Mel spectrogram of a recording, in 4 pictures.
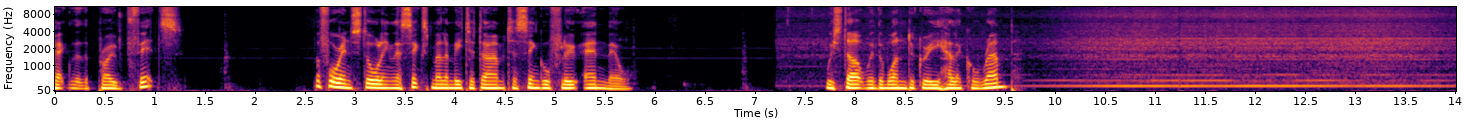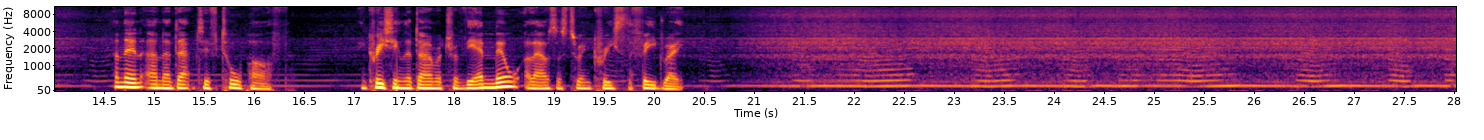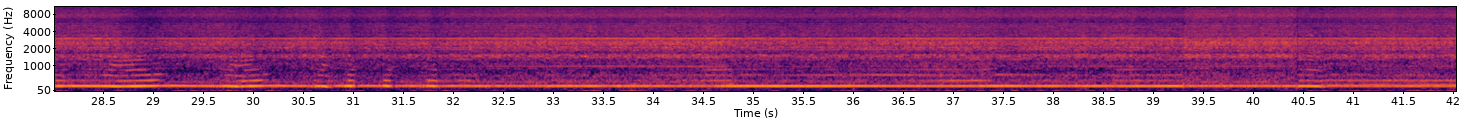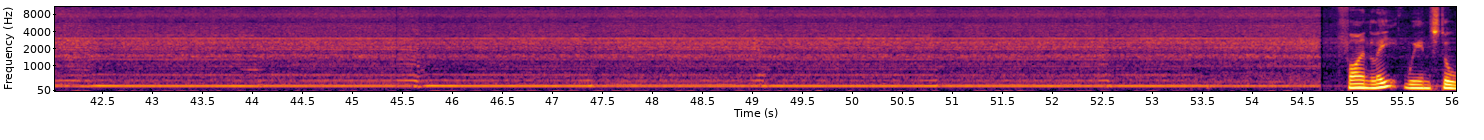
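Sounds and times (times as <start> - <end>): milling machine cutting metal: 7.2 - 56.0.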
